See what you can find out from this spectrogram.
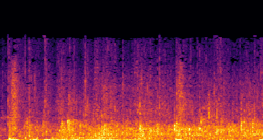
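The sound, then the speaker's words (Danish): Applause from the studio audience of a Danish game show, cheering on a contestant: two seconds of steady, thick clapping. “Giv lige stor hånd.”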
